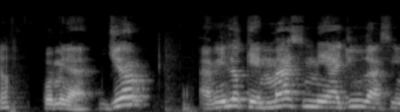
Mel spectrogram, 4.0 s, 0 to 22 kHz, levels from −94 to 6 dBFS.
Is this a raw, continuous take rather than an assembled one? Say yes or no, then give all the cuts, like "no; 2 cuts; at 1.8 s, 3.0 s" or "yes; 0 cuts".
yes; 0 cuts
